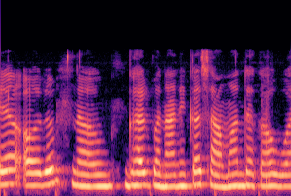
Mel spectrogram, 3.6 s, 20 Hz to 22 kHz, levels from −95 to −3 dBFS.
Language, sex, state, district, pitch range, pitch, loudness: Hindi, female, Punjab, Kapurthala, 230-250 Hz, 240 Hz, -14 LUFS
